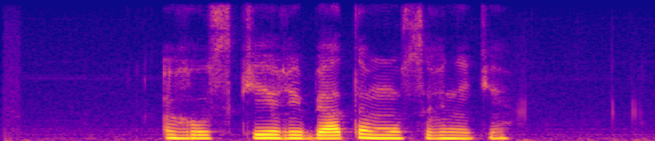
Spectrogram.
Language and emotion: Russian, neutral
